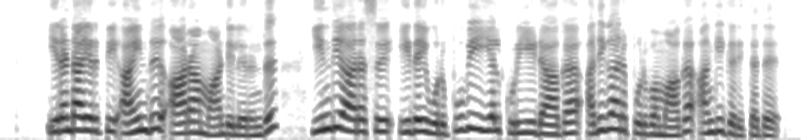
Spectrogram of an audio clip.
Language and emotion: Tamil, neutral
